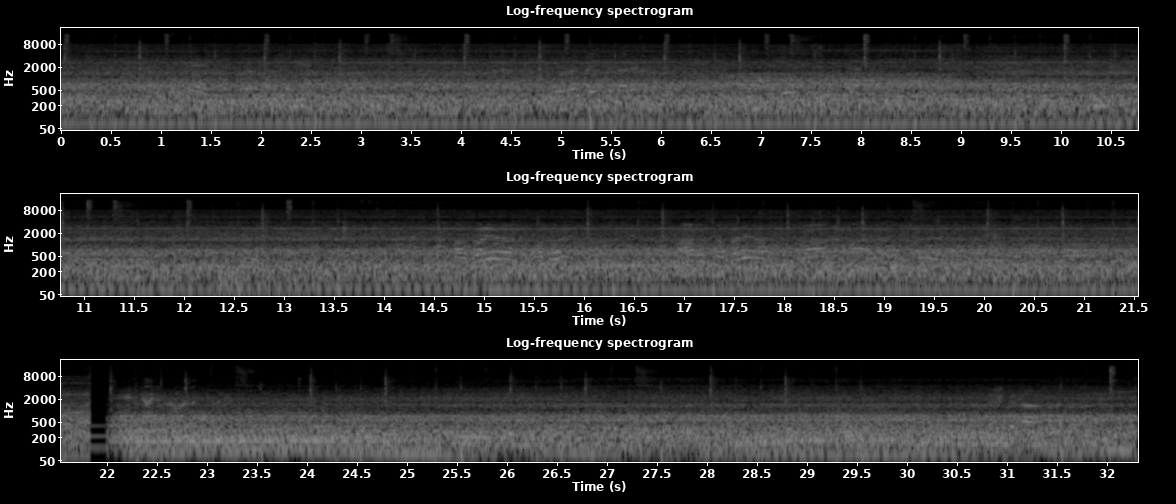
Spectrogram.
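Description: Steady, loud aircraft and ground-equipment noise on an airport apron, with a thin high whine over it. About three-quarters of the way through it cuts abruptly to a lower, humming engine sound.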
